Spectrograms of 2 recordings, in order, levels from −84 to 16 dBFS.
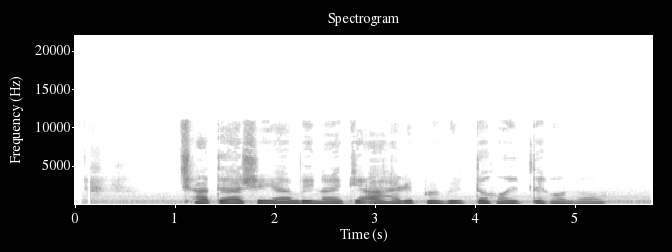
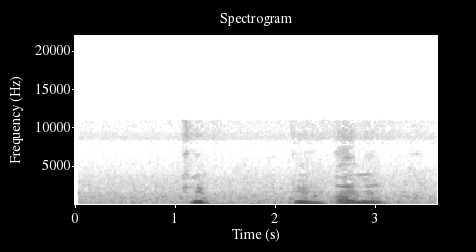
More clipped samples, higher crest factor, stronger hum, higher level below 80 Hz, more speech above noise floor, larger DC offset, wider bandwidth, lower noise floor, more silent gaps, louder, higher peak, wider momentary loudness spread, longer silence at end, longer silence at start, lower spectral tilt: neither; about the same, 14 dB vs 18 dB; neither; second, -78 dBFS vs -60 dBFS; first, 36 dB vs 26 dB; neither; about the same, 11 kHz vs 11.5 kHz; first, -60 dBFS vs -49 dBFS; neither; about the same, -25 LUFS vs -24 LUFS; about the same, -10 dBFS vs -8 dBFS; second, 10 LU vs 24 LU; first, 0.45 s vs 0.2 s; first, 1.05 s vs 0.55 s; second, -6.5 dB/octave vs -8.5 dB/octave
